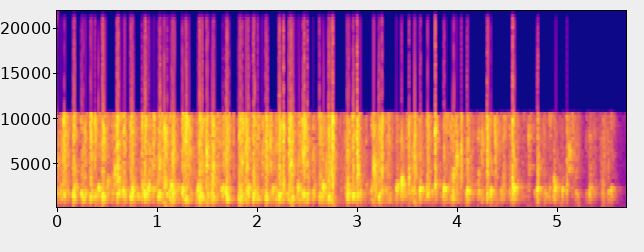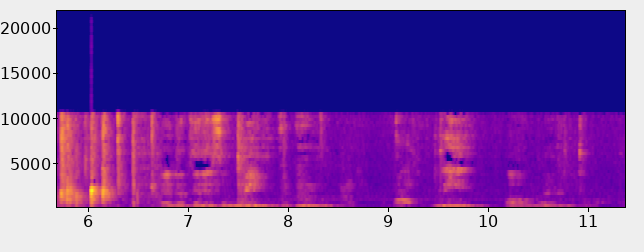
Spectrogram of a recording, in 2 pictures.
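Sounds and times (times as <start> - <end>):
audience clapping: 0.0 - 6.8
speech: 6.8 - 8.4, 9.5 - 11.0.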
